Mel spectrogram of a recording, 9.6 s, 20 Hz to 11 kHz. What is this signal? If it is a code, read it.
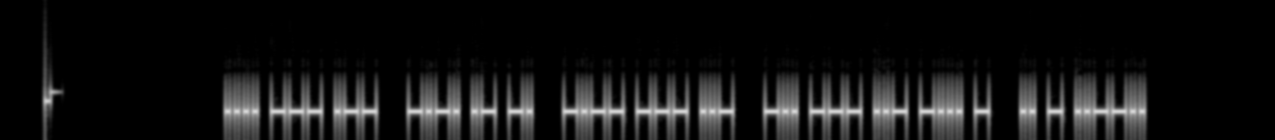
Morse code, heard as a keyed tone, about 34 wpm, 700 Hz. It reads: HOW CAN YOU DOUBT IT?
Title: Sentences from Top 1500 Words 35wpm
